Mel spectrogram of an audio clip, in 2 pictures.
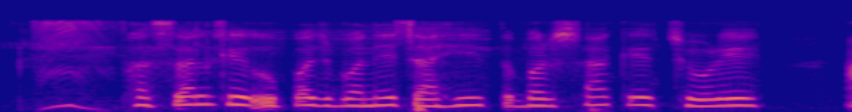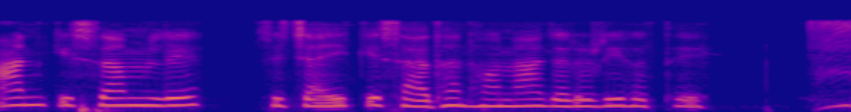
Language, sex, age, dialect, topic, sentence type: Chhattisgarhi, female, 25-30, Eastern, agriculture, statement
